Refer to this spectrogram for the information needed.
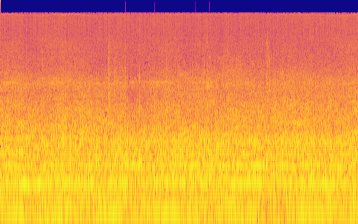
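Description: A loud, steady airplane engine drone fills the cabin, a constant low roar with a faint tonal hum that never rises or fades, and no voices over it.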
